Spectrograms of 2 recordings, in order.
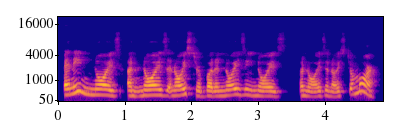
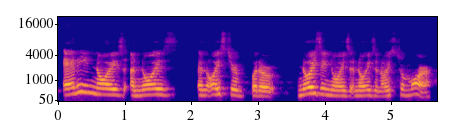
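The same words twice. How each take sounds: First: The phrase is said at a faster pace. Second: The phrase is said at a slower pace.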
